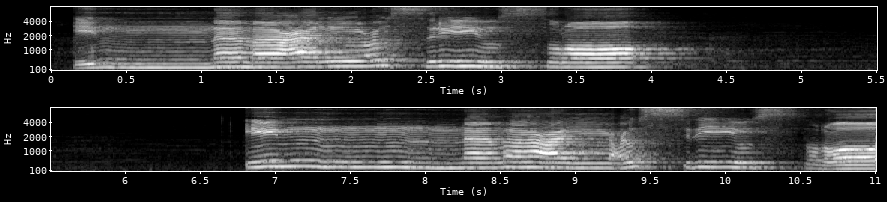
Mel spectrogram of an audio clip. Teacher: ইন্না মাআল উসরি রটা বারিক হবে, ইউসরা এই রটা পুর হবে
